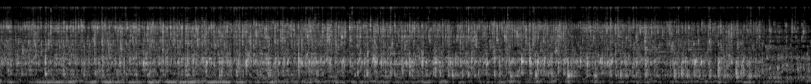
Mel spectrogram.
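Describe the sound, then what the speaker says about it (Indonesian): Tap water gushes steadily into a container used to boil a home herbal remedy for kidney stones, a continuous loud pouring stream with no break. "Nah, tuang air."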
